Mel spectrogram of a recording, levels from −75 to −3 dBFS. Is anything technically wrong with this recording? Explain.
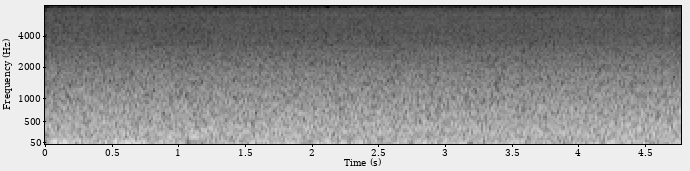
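No, nothing technically wrong turns up here; this speech recording comes through without any fault worth pointing to.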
